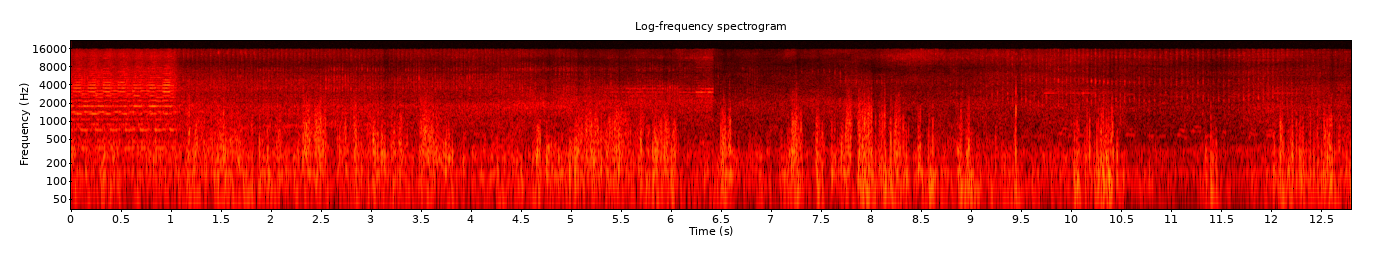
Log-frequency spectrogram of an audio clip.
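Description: Background music cuts off about a second in. Traffic and road noise from a moving vehicle follow, with wind buffeting the microphone.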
